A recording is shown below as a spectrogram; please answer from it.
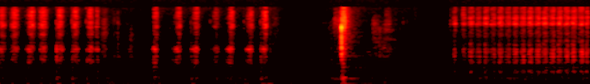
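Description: A hand-held graphite pencil scratches and shades the eye area of a portrait on a large, flat sheet of white drawing paper. Quick rhythmic bursts of bright, papery strokes come in clusters, broken by a single sharp tap partway through, before faster, denser shading strokes resume.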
